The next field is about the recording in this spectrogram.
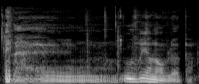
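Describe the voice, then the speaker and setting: A man's voice: deep voice, big pitch swings, normal speed, gravelly, darkish tone, slightly rough, heavily acted. An actor in a French radio drama playing an irritable, cocky married businessman, a grumbling and impatient boss with colloquial, sweary speech. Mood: eager, sly.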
